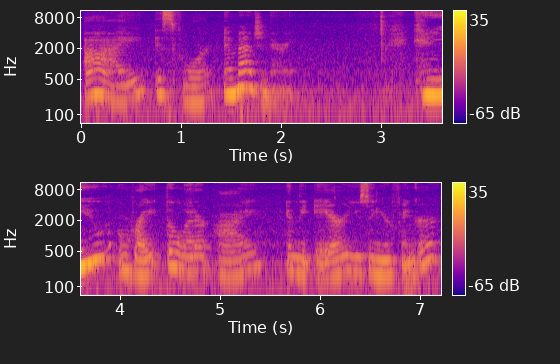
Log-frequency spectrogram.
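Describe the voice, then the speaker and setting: A woman hosting a children's storytime, speaking in simple, deliberate, teacherly phrases with pauses and questions for young viewers. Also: mid-range voice, animated, warm tone, distant mic, slight background noise. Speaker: children's library storytime host.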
